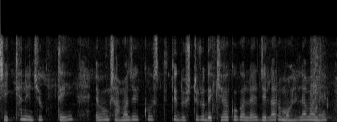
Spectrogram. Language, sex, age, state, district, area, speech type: Odia, female, 18-30, Odisha, Malkangiri, urban, spontaneous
